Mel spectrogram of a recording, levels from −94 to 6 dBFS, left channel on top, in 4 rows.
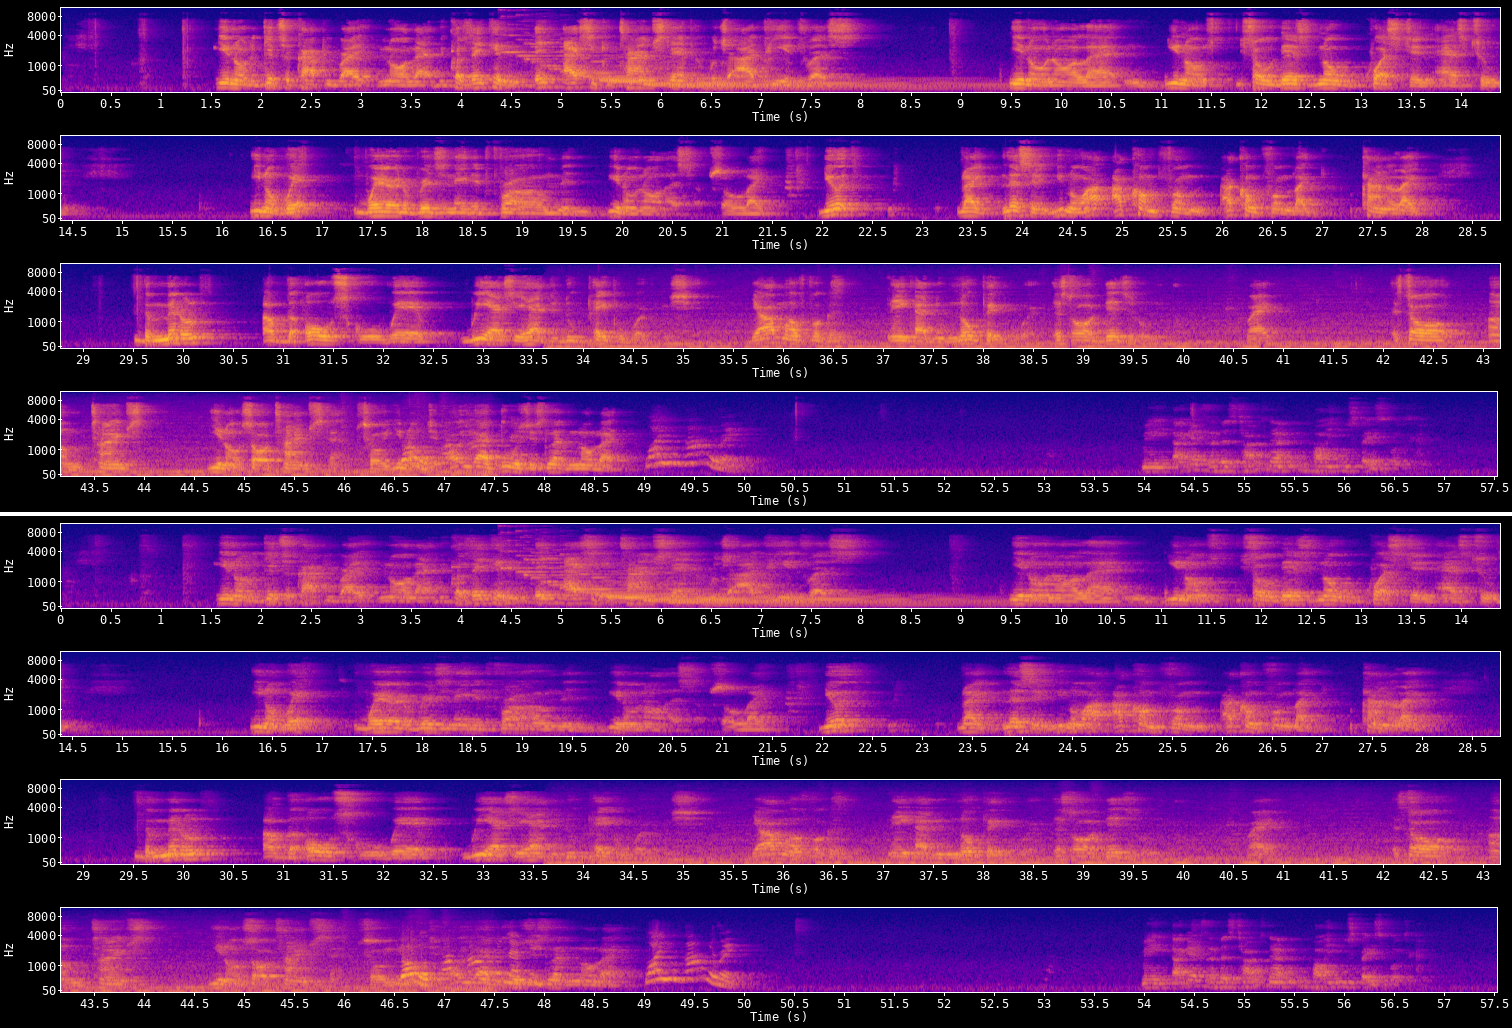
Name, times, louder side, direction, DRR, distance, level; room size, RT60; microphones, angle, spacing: voice 1, 1.5-8.0 9.5-14.4 16.3-16.9 17.3-22.4 22.7-22.8 23.4-27.0 27.4-28.0 29.5-30.3 30.8-32.5 32.8-35.2 35.6-36.6 37.0-39.8 40.6-40.9 42.1-42.7 43.1-44.0 44.6-46.7 47.1-48.7, left 5 dB, 60° left, 8 dB, 0.3 m, -23 dB
sound 1, 4.4-11.0, equal, 20° right, 1.1 m, -31 dB
sound 2, 33.6-47.5, left 1 dB, 45° left, 0.7 m, -36 dB
voice 2, 46.6-48.2 49.0-50.0, right 5 dB, 50° right, 8 dB, 0.3 m, -26 dB
voice 3, 54.0-56.8, right 1 dB, 85° right, -2 dB, 0.7 m, -35 dB
4.1 x 2.2 x 3.5 m, 0.89 s
head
